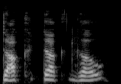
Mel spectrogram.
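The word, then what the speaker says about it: DuckDuckGo: privacy browser remember Epic Duck ducko is spelled like Duck Duck Go Duck Duck Go yeah just do a Google search for duck ducko duck like not duck duck duck yeah like the game Duck Duck Go yeah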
